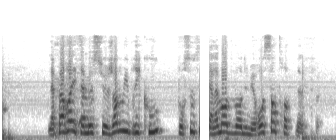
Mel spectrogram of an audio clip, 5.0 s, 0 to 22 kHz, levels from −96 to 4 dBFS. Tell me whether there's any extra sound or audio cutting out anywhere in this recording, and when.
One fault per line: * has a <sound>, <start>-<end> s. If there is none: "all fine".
* has a dropout, 3.0-3.1 s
